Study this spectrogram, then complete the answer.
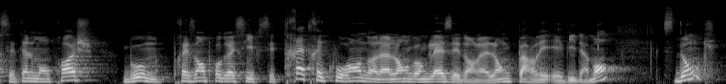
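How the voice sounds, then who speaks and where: A man teaching an English grammar lesson on video, lively and chatty, often checking in with his viewers. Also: mid-range voice.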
